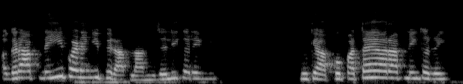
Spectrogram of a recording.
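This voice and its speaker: A woman's voice: high-pitched, brisk, fairly bright tone, dry recording, dull audio. A woman teaching a recitation class, explaining patiently, often repeating and correcting herself. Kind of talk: online class lesson.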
